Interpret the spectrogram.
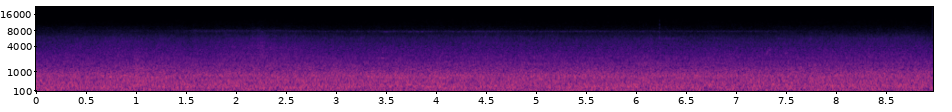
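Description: Steady rumble of an MTR C-Train running on an elevated track, mixed with road traffic noise, with no single event standing out.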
